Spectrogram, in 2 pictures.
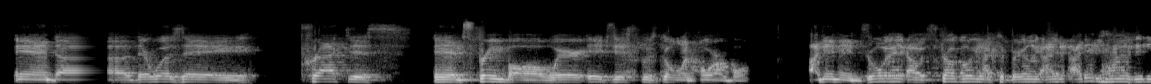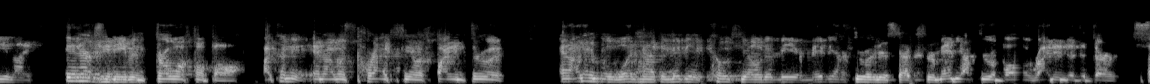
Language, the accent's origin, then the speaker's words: English; Texas, United States; moved away as an adult; I was in East Lansing, Michigan. I'm from Texas. I remember going to Michigan as a kid, and I told my dad, I was like, I don't ever want to live in Michigan.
